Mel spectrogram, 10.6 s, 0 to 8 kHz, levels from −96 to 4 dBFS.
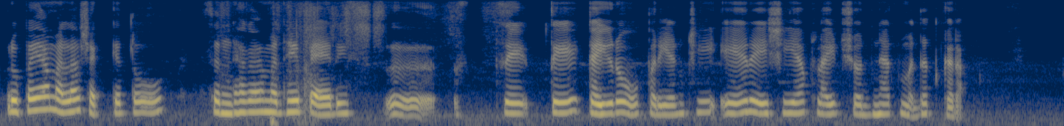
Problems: background sounds at intervals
